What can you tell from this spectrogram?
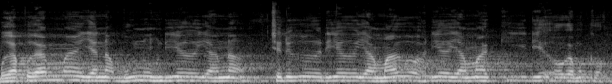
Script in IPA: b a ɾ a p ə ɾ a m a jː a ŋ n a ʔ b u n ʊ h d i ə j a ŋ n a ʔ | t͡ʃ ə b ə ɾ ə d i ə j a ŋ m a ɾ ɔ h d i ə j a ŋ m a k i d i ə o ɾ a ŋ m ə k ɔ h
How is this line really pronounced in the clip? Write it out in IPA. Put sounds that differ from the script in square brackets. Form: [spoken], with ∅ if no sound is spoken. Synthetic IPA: b [ə] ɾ a p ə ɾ a m a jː a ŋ n a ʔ b u n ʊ h d i ə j a ŋ n a ʔ | t͡ʃ ə [d] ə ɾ ə d i ə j a ŋ m a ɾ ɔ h d i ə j a ŋ m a k i d i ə o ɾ a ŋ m ə k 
